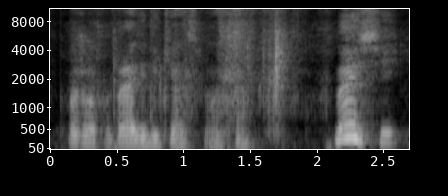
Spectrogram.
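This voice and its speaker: A woman's voice: low-pitched, expressive, brisk, gravelly, a little mellow, slight background noise. A young woman chatting casually about her books, candid and thinking aloud with lots of fillers. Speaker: book vlogger. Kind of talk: casual chat.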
